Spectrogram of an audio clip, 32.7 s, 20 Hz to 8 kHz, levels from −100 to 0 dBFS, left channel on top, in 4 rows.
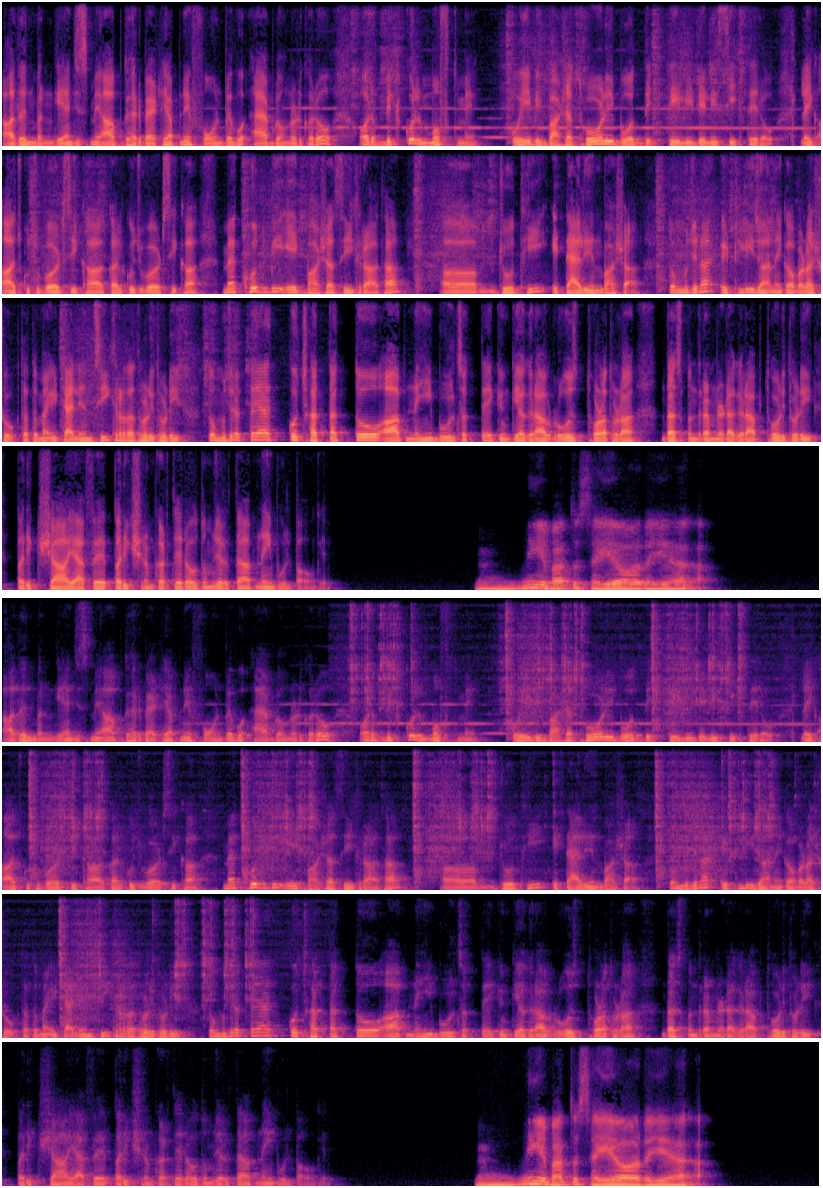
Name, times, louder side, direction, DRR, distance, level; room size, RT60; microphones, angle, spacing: voice 1, 0.0-4.8 5.1-12.2 12.6-14.6 14.9-27.8, left 6 dB, 75° left, 0.4 m, -28 dB
sound 1, 1.8-2.2 2.6-8.2, left 5 dB, 40° left, 0.9 m, -47 dB
sound 2, 3.3-19.7, right 4 dB, 65° right, 2.5 m, -49 dB
voice 2, 29.3-31.6, right 3 dB, 45° right, 0.7 m, -25 dB
11.0 x 4.1 x 3.0 m
head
